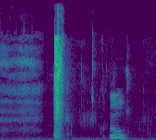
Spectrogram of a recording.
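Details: Cat: a single sharp, explosive sneeze, followed by a short vocal sound in the background.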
